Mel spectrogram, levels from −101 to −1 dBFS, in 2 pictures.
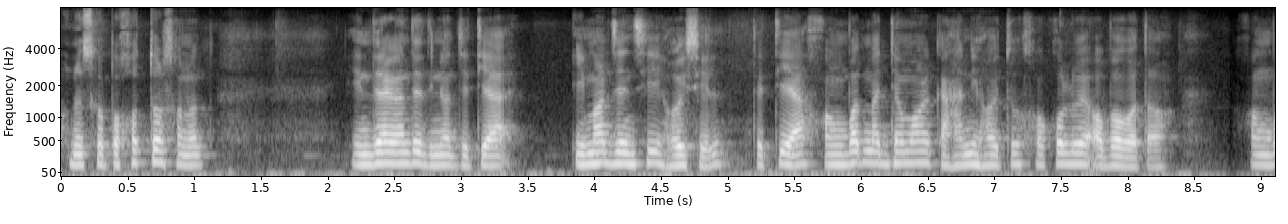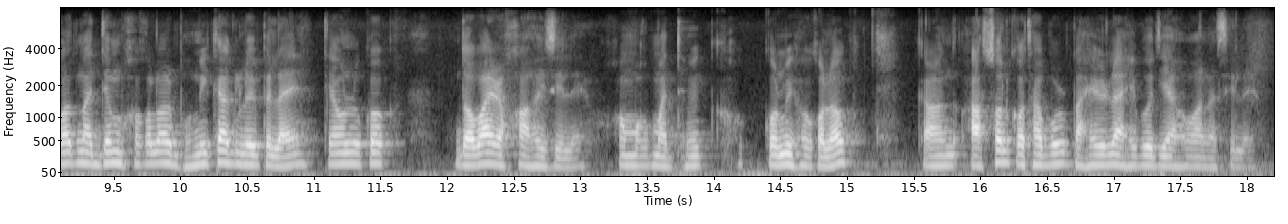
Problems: none marked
